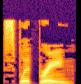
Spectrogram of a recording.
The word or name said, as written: split-brain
